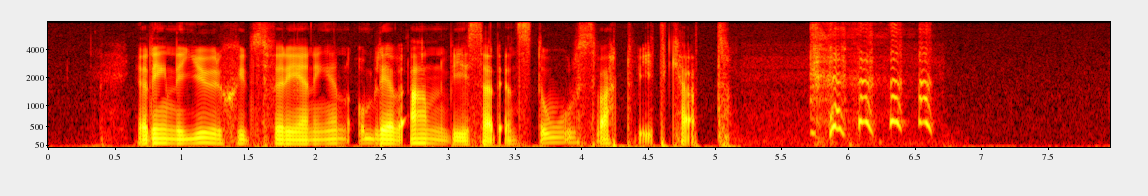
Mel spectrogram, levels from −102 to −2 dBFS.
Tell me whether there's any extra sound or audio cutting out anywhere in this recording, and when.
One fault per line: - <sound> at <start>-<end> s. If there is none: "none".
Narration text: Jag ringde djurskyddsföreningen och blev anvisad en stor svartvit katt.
- laugh at 5.7-6.7 s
